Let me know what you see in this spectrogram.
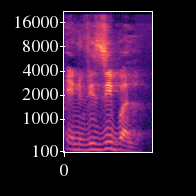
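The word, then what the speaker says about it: invisible: का कंफर्टेबल सुखद आरामदायक इनविजिबल तो इबल बोल रहा हू ना इनविजिबल एबल नहीं बो इनविजिबल अदृश्य अंडरस्टेबल यह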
